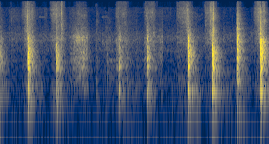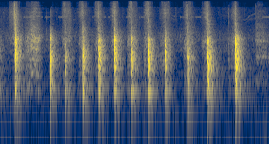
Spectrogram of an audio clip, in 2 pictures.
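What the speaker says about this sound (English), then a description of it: "And then I'll just sort of cut these into like chips" Knife chopping potatoes into chip-shaped sticks on a board, a steady run of about two dozen crisp, close taps that quicken toward the end, with no talking.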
